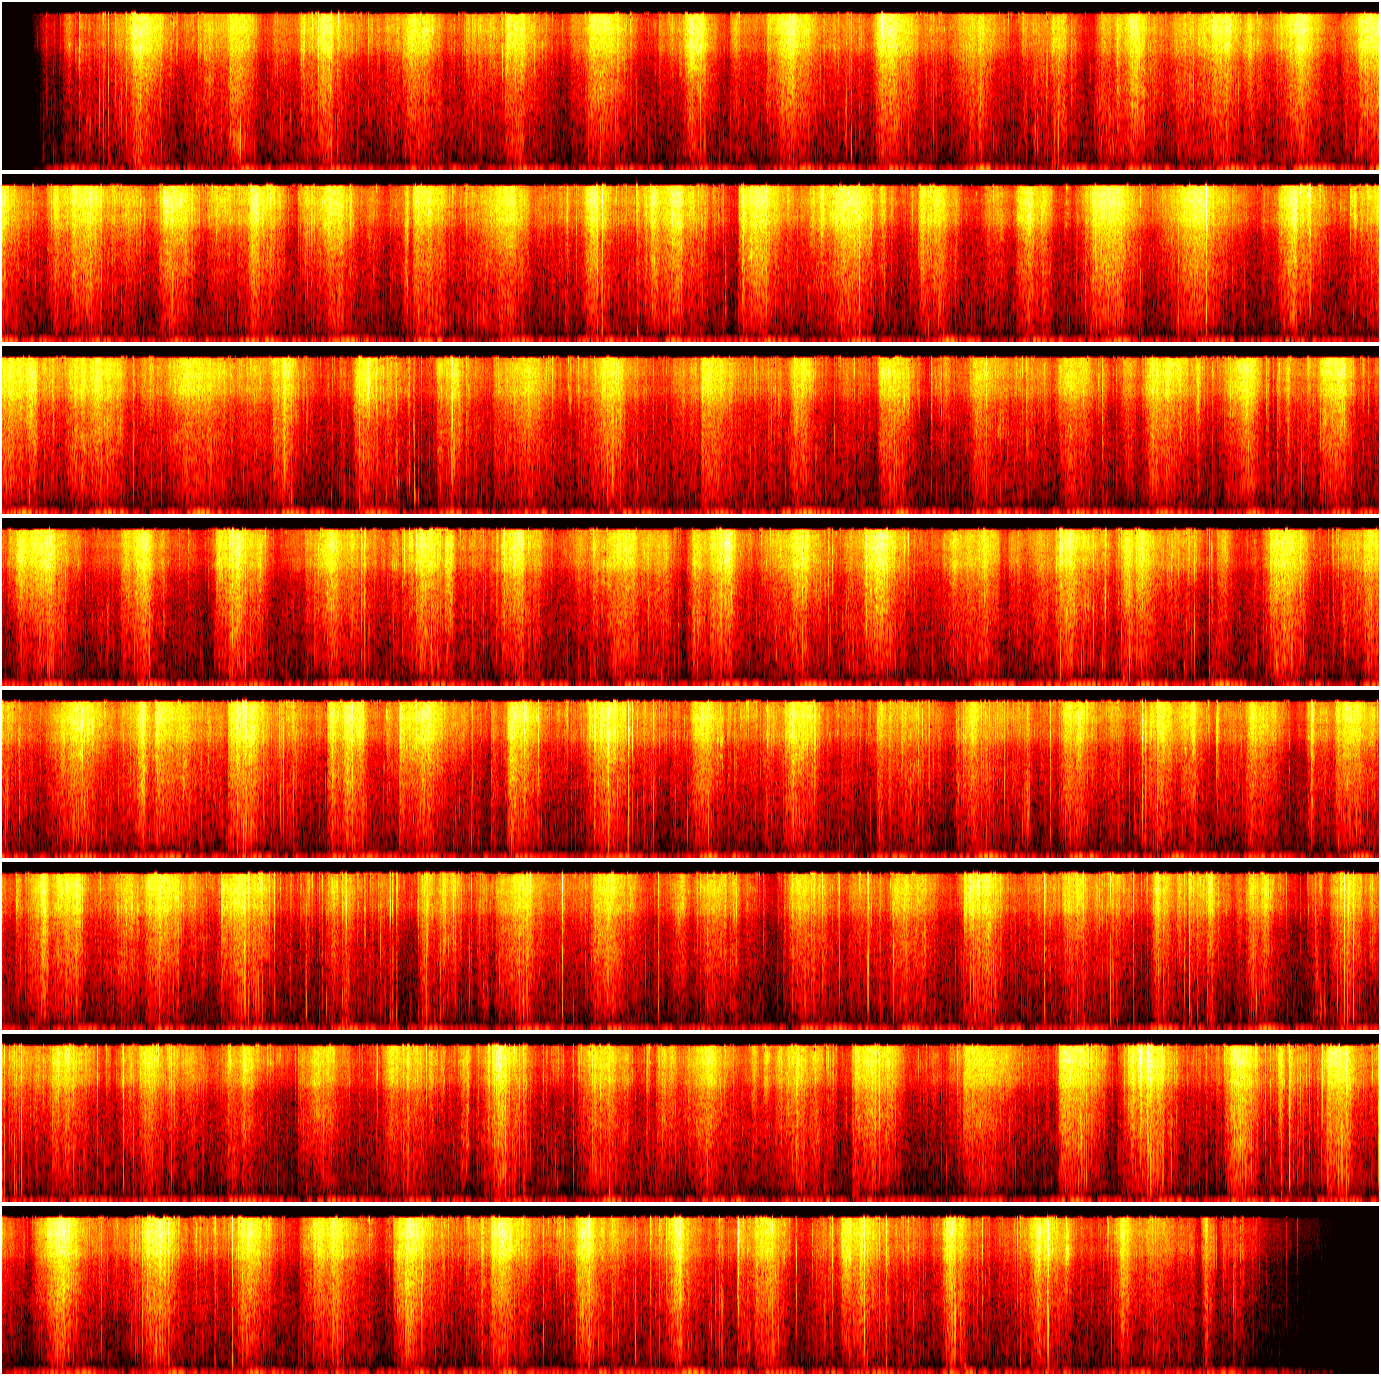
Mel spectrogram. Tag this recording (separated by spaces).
Soundfx Finnish-Broadcasting-Company Varvikko Yleisradio Forest Patikoida Trekking Tehosteet Yle Underbrush Hike Askeleet Walk Retkeily Patikointi Trek Rustle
